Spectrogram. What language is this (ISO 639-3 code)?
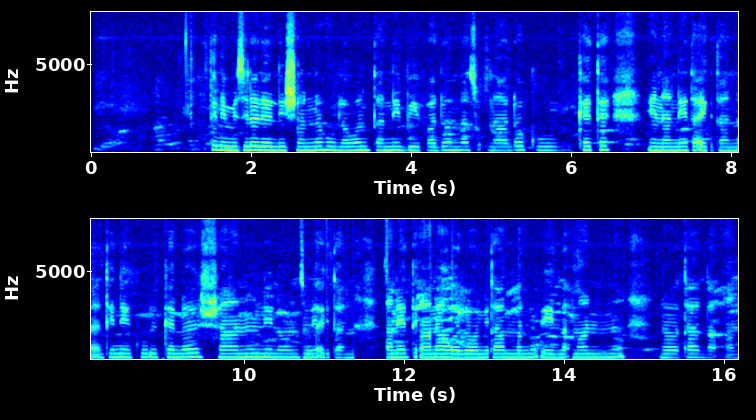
sid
